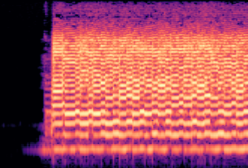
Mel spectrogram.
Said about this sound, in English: and you want to go as hard and fast as you can with these hammer ons.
